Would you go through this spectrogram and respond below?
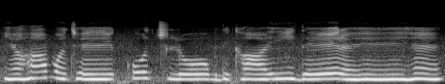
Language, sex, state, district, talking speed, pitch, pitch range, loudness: Hindi, female, Madhya Pradesh, Katni, 110 wpm, 245 Hz, 235-255 Hz, -8 LUFS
